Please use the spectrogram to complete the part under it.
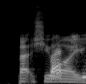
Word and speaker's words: Batshuayi: Is that the official pronunciation? – Yes, Batshuayi? I believe so. Batshuayi.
